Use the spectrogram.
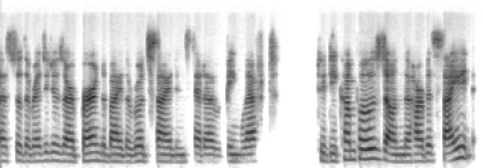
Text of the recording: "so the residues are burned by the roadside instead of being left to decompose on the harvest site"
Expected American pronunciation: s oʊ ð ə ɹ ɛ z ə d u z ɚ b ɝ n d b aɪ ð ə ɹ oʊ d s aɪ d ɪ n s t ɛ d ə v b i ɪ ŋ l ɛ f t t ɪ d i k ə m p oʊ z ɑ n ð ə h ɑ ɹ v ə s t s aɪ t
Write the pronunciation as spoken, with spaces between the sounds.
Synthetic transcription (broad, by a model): s oʊ ð ə ɹ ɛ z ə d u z ɚ b ɝ n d b aɪ ð ə ɹ oʊ d s aɪ d ɪ n s t ɛ d ə v b i ɪ ŋ l ɛ f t t ɪ d i k ə m p oʊ z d n ð ə h ɑ ɹ v ə s t s aɪ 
